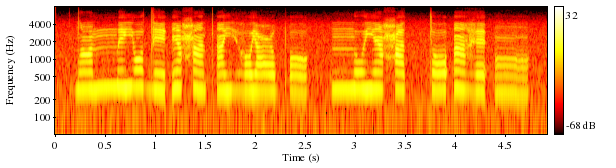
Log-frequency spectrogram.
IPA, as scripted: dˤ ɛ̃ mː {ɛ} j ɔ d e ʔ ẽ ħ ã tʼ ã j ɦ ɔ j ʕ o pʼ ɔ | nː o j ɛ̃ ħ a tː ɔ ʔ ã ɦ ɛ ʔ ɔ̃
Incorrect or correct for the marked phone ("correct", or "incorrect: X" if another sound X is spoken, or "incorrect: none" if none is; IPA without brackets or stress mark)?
incorrect: e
